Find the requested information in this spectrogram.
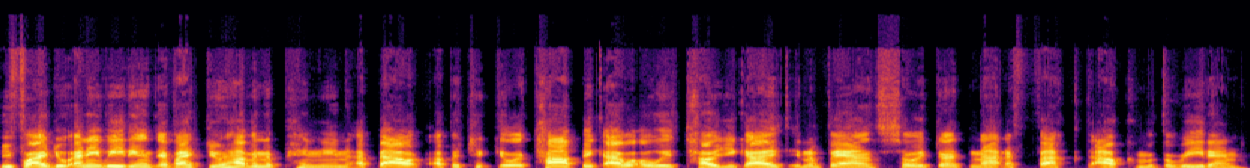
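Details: Male speaker with self-described deaf accent, who says he may have a hard time pronouncing certain words; deaf speech.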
